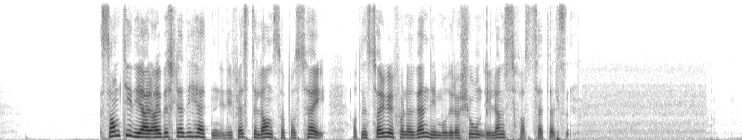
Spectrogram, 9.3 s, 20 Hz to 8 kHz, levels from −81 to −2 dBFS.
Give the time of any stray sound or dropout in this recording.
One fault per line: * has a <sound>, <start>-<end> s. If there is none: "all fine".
all fine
